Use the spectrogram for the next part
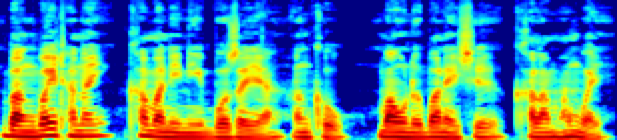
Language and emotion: Bodo, sad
